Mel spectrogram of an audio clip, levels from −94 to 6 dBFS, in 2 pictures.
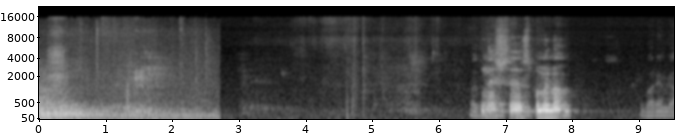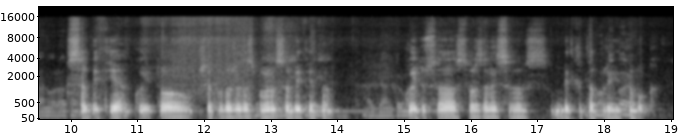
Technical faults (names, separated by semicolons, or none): loose connector crackle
